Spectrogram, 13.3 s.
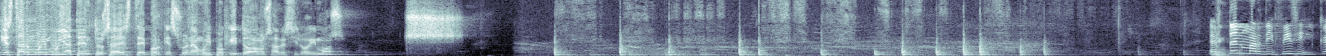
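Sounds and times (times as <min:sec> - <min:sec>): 
speech: 0:00.0 - 0:04.6, 0:12.2 - 0:13.2
marker pen writing on a whiteboard: 0:05.5 - 0:11.0.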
